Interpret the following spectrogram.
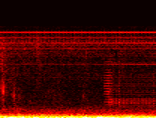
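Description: Room tone: a steady low hum with no speech.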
